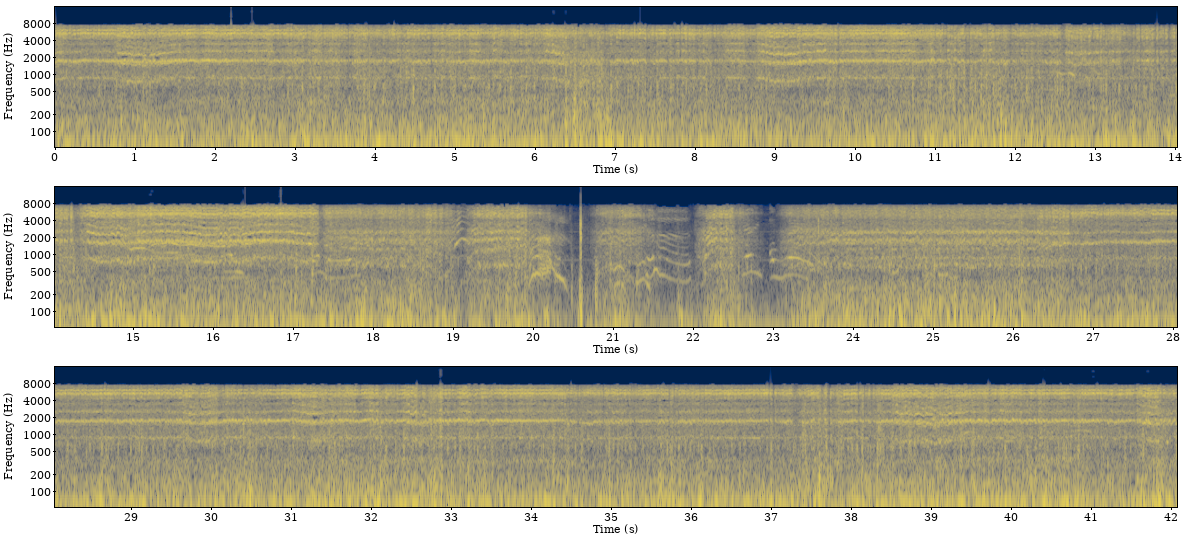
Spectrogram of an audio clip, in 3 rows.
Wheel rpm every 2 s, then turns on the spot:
230, 230, 230, 230, 230, 230, 230, 230, 210, 120, 40, 90, 190, 210, 230, 230, 230, 230, 240, 230, 230.
none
